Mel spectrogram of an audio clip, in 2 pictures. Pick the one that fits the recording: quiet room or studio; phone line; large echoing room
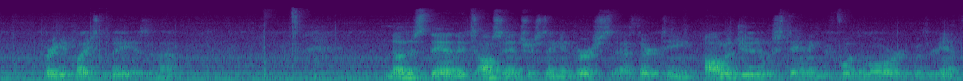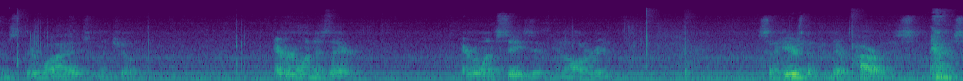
large echoing room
